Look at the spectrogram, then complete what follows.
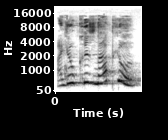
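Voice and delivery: put-on lightly high girly voice; a hint of a girl's voice. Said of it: "Kız sesi yapacağım". (hafif kız sesi)

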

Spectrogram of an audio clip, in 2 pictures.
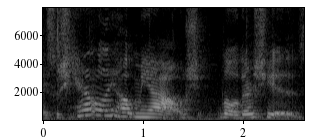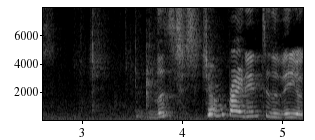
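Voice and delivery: ordinary delivery

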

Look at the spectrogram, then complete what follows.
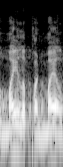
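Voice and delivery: usual speaking voice

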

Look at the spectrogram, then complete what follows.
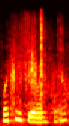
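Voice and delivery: low, soft mumble off the mic; quietly rehearsing the line while lost; muttered to herself. Real, not acted. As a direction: mumble the line to find your place. Muttering to find her place.

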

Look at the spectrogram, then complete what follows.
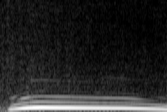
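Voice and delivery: high, loud whoop of hype; excited whoop. Real, not acted. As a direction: let out a big joyful woo. Hype yell after a play.

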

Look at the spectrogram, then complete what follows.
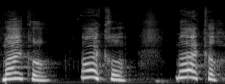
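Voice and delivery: high, rising panicked repeats of a name; freaked-out Michael calls. Retold or imitated. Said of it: "weird freak out where he's like".

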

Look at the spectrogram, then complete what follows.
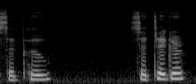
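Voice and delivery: usual speaking voice

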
